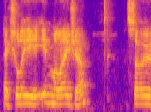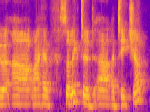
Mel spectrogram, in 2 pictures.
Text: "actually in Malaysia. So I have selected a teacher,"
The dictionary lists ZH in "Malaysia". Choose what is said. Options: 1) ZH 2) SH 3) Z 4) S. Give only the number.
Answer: 1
